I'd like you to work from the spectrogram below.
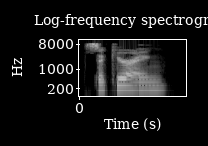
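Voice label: "securing", British English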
